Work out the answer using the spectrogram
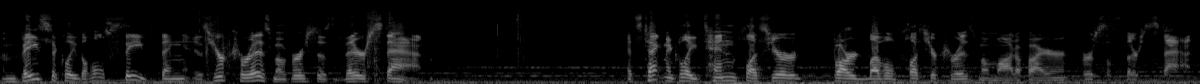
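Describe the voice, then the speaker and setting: A man's voice: mid-range voice, unhurried, pushed and bright, faint music behind. A young man playing a co-op game, explaining its mechanics casually and swearing freely. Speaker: co-op gamer. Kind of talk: casual gaming chat.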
